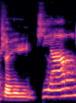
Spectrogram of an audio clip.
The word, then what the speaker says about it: Gianna: Gianna. Gianna.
